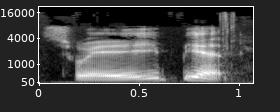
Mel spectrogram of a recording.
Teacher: 随 is the second tone, we go up. 便 is the fourth tone, we go down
